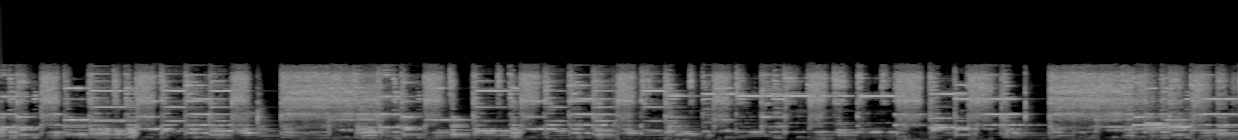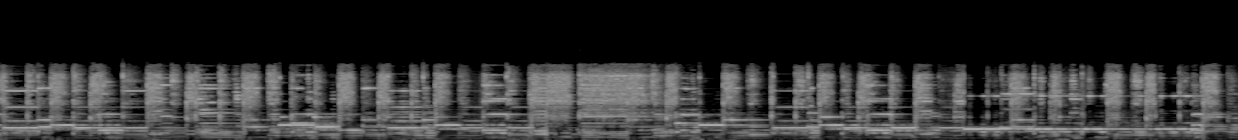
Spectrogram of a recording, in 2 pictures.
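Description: Background instrumental music: a quick melody of short, high notes with little bass.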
